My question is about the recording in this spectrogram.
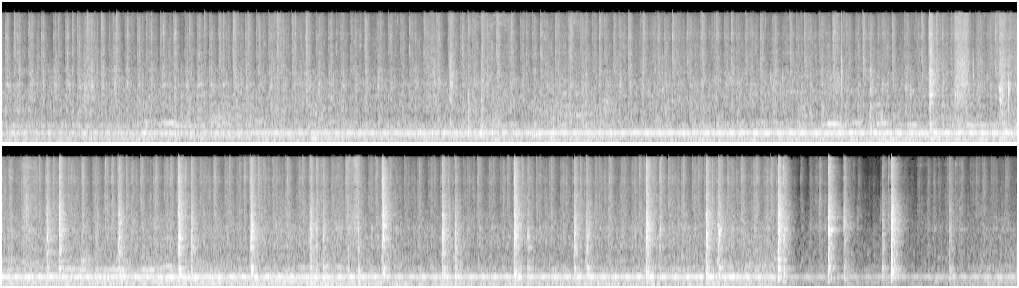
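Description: Several small plastic-bladed mini ceiling fans running: a steady motor hum with sharp clicks, scattered at first and then about once a second. Near the end the hum cuts out and the level falls, leaving a few clicks.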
